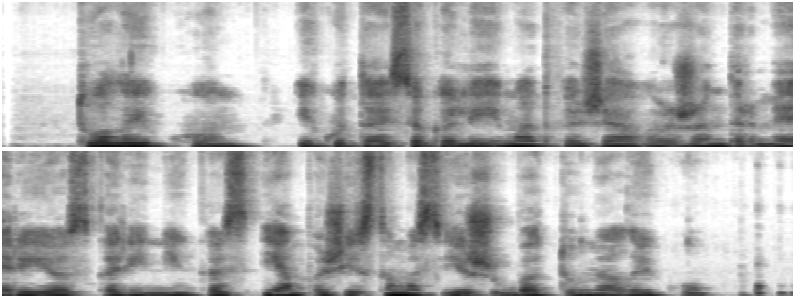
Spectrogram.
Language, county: Lithuanian, Kaunas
